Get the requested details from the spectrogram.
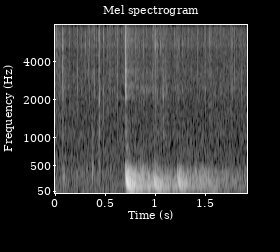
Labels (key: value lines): label: anthrophony, bomb
recorder: HydroMoth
